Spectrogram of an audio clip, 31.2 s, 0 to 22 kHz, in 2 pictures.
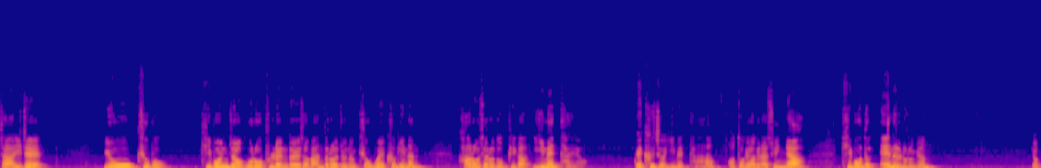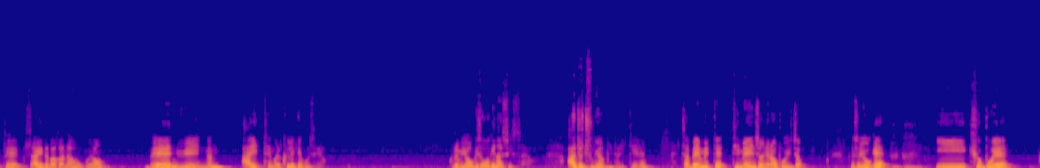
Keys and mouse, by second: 0.9-1.3 middle drag, 2.4 click, 2.9-6.1 middle drag, 8.1-9.2 drag, 14.8 n, 17.5 click.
